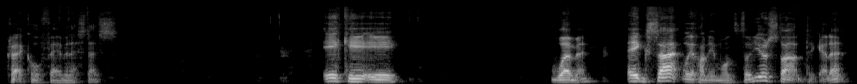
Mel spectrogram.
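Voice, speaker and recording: A man hosts his own show, reading articles aloud and interrupting himself with sneering asides. He laughs often and stumbles through restarts as he riffs, in a medium-pitched voice. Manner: halting, many restarts while reading. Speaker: show host. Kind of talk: reading news aloud with commentary.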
